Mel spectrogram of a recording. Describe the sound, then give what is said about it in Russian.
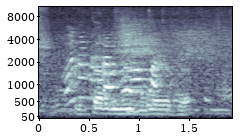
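Young children make noise in a room, a short burst of high, lively babbling and squeals that swells and then tapers off. “One of the mothers quiet the children down there.”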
